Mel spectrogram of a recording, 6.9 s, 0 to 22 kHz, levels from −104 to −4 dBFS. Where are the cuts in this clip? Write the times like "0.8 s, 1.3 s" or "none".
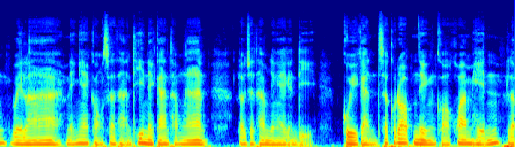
none

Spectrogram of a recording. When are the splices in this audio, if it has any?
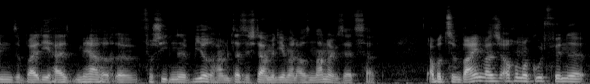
2.3 s

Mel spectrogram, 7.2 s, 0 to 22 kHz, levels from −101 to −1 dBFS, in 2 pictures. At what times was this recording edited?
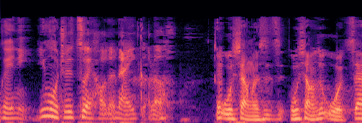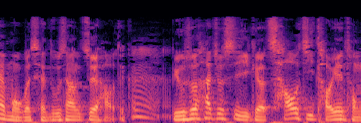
2.2 s, 4.9 s

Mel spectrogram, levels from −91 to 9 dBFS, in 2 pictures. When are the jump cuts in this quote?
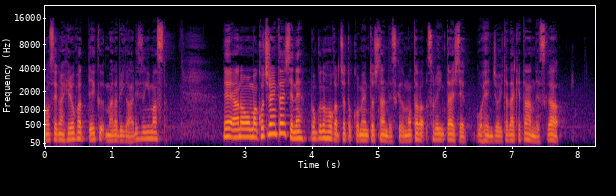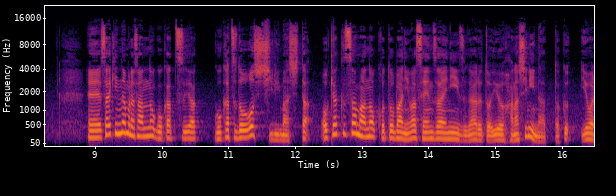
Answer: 12.3 s

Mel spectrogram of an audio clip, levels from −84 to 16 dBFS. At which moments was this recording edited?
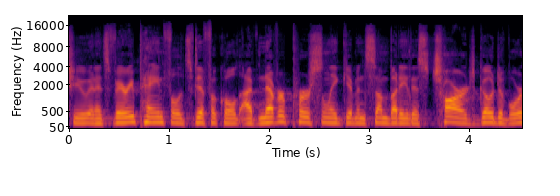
1.2 s, 3.4 s

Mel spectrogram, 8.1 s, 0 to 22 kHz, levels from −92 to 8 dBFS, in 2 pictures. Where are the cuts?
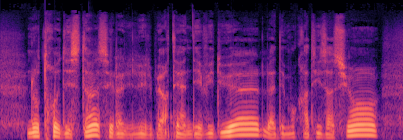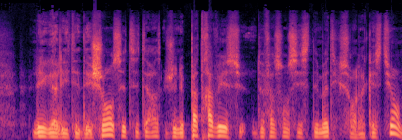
5.6 s

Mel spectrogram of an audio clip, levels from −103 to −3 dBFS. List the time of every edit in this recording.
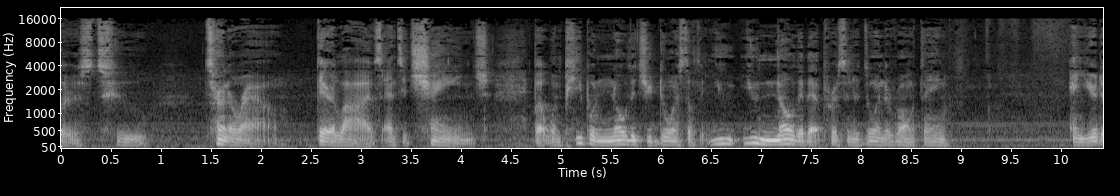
4.7 s

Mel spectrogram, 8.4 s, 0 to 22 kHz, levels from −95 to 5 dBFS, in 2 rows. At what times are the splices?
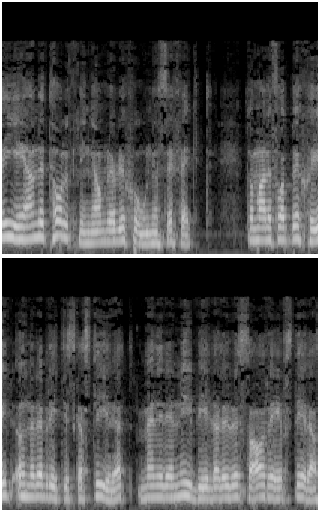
3.1 s

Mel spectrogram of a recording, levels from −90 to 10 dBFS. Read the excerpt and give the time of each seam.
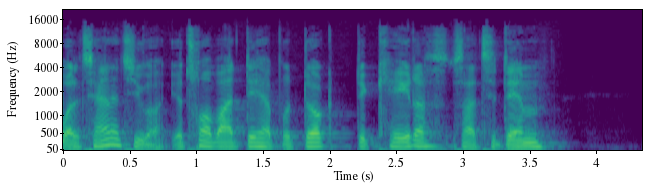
none

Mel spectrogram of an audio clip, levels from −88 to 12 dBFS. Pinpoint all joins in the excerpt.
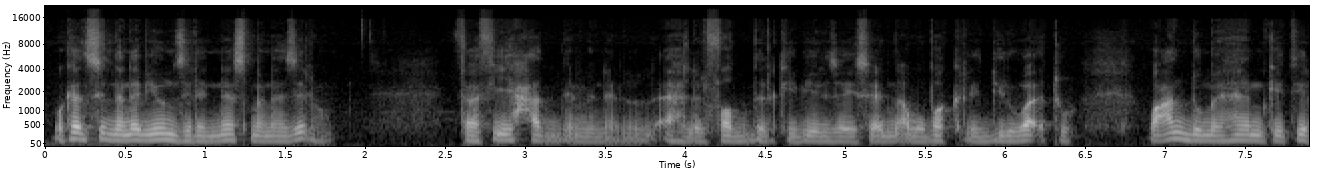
none

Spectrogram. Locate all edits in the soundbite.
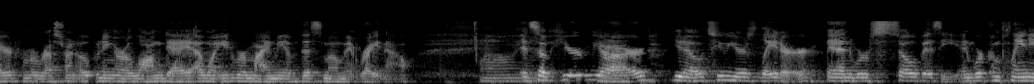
none

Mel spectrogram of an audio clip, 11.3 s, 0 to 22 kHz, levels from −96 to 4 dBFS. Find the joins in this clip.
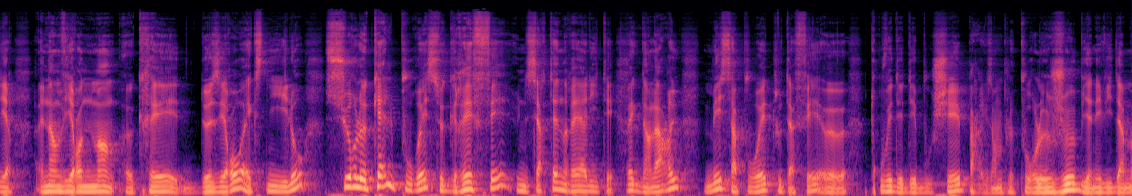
6.3 s

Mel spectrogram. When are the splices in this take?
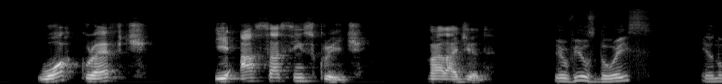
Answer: none

